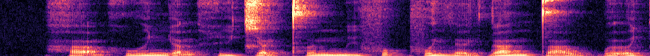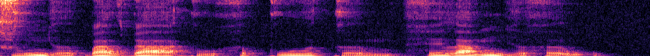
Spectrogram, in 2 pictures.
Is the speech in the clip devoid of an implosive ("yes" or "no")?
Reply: no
